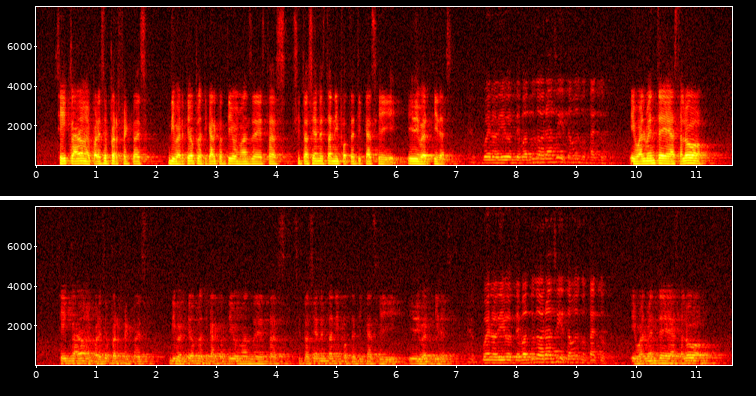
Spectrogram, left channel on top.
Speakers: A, on the left (about 75°); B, on the right (about 30°).
A: Sí, claro, me parece perfecto. Es divertido platicar contigo y más de estas situaciones tan hipotéticas y, y divertidas.
B: Bueno, Diego, te mando un abrazo y estamos en contacto.
A: Igualmente, hasta luego.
